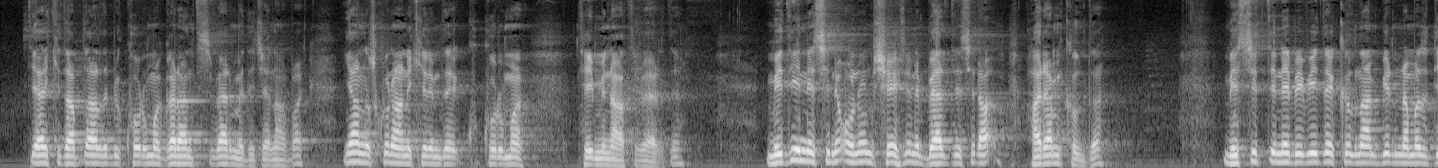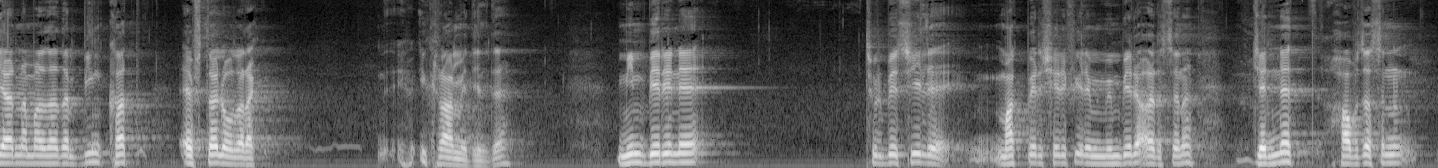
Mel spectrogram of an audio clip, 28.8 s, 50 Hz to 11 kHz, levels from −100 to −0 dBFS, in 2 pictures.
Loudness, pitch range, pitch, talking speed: -18 LUFS, 110-160 Hz, 145 Hz, 90 wpm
